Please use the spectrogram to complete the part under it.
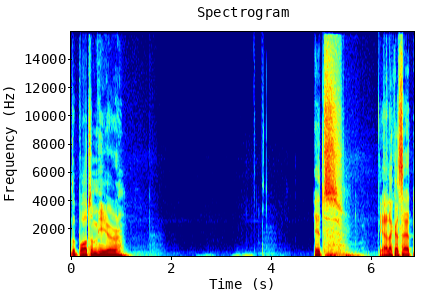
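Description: A man speaks into a close microphone in short bursts.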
